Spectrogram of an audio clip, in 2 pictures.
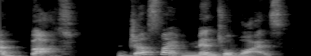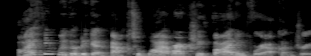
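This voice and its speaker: Animated in tone, a woman with an Australian accent speaks at a fairly quick pace and a high pitch. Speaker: political commentator. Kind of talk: political rant.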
